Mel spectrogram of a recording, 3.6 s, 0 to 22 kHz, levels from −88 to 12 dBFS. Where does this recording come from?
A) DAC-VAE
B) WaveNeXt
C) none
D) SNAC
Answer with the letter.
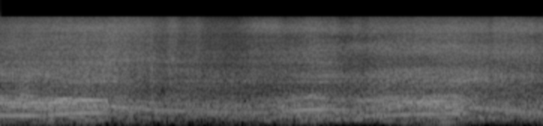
A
